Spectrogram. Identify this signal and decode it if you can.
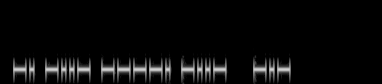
Morse code, heard as a keyed tone, about 28 wpm, 700 Hz. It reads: NX9X K
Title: Speed-Racing Common QSO Phrases - 30wpm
